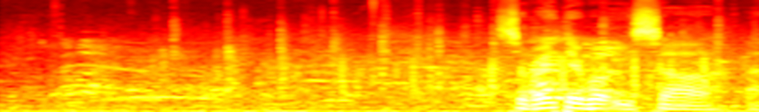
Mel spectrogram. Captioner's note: crowd applauds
